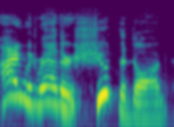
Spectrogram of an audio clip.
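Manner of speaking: put-on furious, high, swooping angry screaming rant. Retelling what a man screamed at the speaker: retelling a scream. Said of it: "he starts screaming at me".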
